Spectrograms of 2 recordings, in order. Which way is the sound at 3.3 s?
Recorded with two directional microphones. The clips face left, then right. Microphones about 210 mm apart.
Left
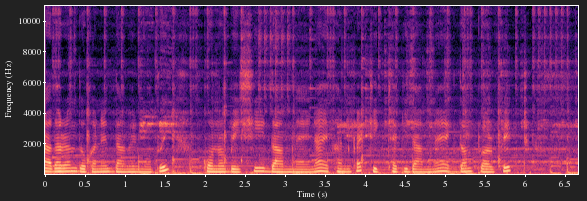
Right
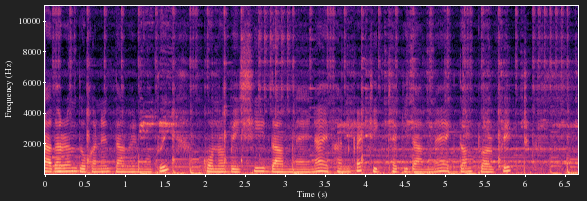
35° left (ahead or behind).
